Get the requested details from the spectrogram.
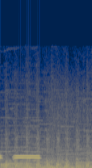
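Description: Thomas the engine's steam whistle gives one short, steady, high-pitched toot lasting about half a second. It rings out clearly over a busy, continuous background bed.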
